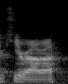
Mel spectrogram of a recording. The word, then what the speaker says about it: Kirara: magic silk cult uh Kirara not Kiara oh my God I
